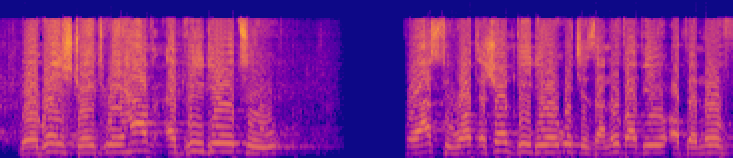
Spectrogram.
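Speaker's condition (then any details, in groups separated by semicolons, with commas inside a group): No condition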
